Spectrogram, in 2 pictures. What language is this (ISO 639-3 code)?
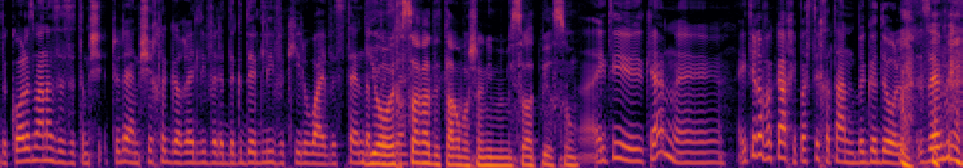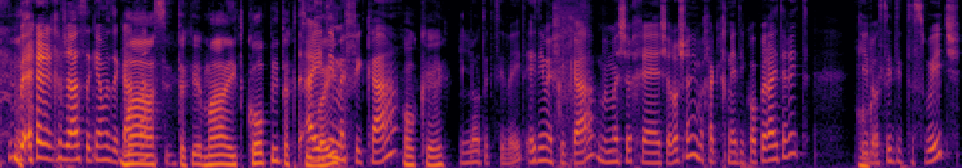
heb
